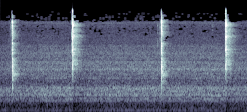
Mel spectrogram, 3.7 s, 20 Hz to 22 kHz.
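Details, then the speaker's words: Power wheelchair brushed-motor parking brake fed 24 V from a bench supply through its two skinnier centre wires: four sharp clicks about a second apart over a quiet hum. Loud click like an automobile relay; normal brake solenoid engagement. "There's a a pretty loud click coming from right here. And in fact, that reminds me quite a bit of a typical automobile relay."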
